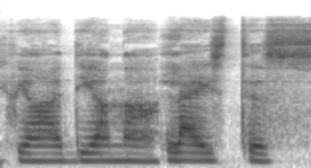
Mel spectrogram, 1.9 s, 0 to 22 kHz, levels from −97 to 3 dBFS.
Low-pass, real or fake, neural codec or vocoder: 14.4 kHz; real; none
